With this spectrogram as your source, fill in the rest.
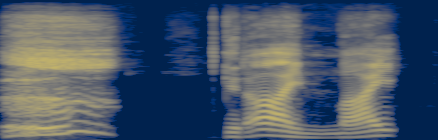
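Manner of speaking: put-on Aussie, Australian accent. Player who says they'll start talking in an Australian accent: Australian accent. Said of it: "start talking in an Australian accent".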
